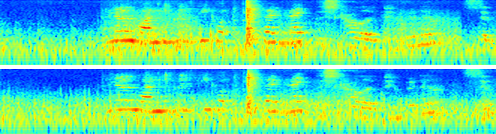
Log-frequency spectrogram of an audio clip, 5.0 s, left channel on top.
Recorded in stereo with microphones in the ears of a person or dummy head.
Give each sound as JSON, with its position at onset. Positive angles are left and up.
{"t": 1.0, "sound": "a child speaking", "side_deg": 55, "distance_m": 1.4}
{"t": 3.1, "sound": "a woman speaking", "side_deg": 5, "distance_m": 5.0}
